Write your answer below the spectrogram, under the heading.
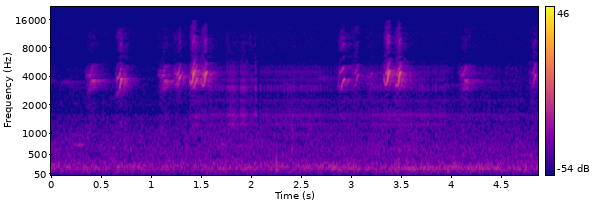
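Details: Young barn swallows, just fledged and flying far on their first day outside the nest, give sharp high chirps, often doubled, in loose bursts about a second apart against quiet background noise.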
